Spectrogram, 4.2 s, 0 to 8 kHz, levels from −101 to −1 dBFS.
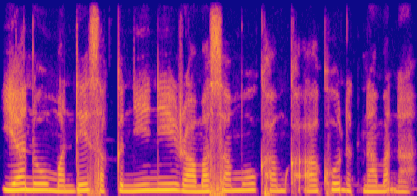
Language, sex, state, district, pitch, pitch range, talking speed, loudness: Garo, female, Meghalaya, West Garo Hills, 240 Hz, 225-260 Hz, 115 wpm, -17 LUFS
